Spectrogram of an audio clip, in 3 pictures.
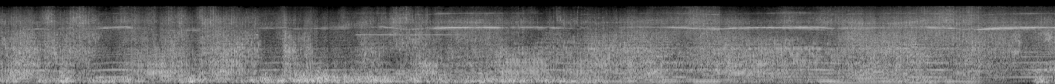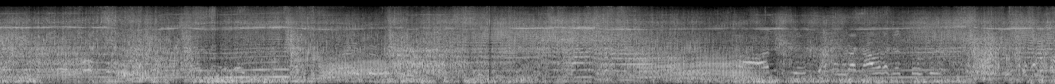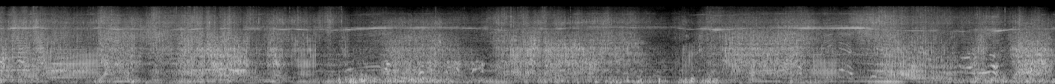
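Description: Radio-controlled model helicopter in aerobatic flight, a high whine from its rotors wavering slightly in pitch as it manoeuvres.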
